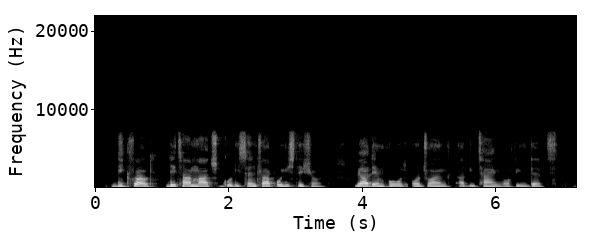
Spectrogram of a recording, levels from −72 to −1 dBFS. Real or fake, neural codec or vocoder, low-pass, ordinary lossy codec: fake; codec, 32 kHz, 1.9 kbps, SNAC; 7.2 kHz; none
